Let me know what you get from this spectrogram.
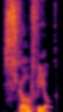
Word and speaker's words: Schofield: Anyway, for this episode, I will pronounce it as Schofield, like the S-C-H in school.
